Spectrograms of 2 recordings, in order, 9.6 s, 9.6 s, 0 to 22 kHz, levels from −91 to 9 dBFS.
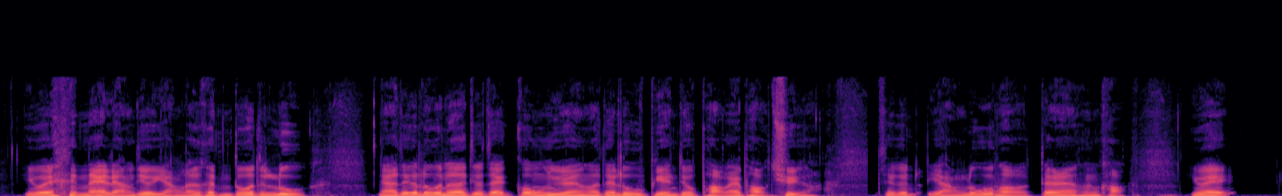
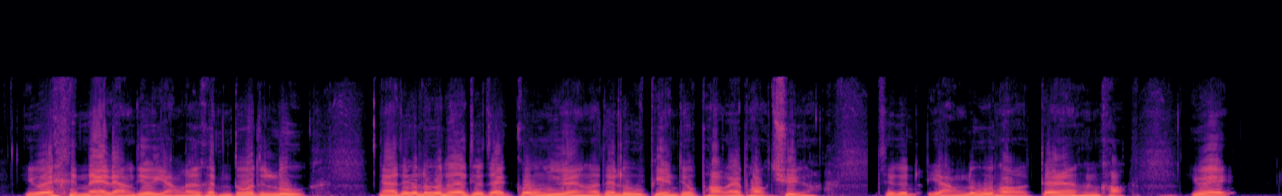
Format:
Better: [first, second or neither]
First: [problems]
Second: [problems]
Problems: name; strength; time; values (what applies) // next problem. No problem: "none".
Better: first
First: none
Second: distortion; slight; 10 dB below the speech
